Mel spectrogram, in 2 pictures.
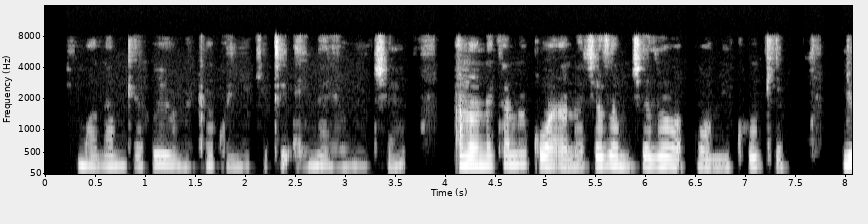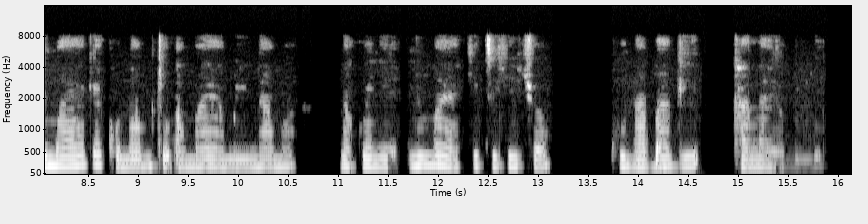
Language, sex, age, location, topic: Swahili, female, 18-24, Kisumu, education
